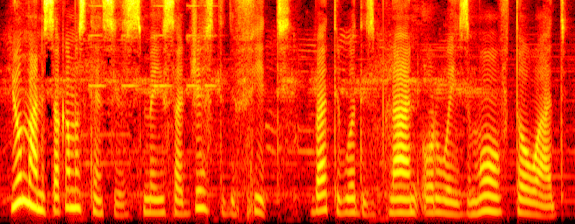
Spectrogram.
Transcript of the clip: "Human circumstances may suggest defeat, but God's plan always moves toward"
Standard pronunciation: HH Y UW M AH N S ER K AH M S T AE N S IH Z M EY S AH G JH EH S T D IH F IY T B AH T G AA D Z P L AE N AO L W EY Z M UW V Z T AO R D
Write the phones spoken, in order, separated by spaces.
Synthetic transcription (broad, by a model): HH Y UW M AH N S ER K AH M S T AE N S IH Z M EY S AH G JH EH S T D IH F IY T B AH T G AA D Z P L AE N AO L W EY Z M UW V T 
